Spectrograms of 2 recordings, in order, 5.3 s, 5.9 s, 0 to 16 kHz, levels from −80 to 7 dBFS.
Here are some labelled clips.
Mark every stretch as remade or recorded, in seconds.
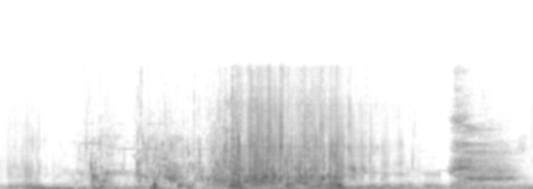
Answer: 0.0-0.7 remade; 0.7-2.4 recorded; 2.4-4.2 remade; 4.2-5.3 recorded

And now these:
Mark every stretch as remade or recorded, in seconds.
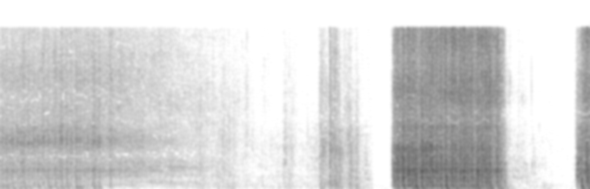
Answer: 0.0-4.1 recorded; 4.1-5.9 remade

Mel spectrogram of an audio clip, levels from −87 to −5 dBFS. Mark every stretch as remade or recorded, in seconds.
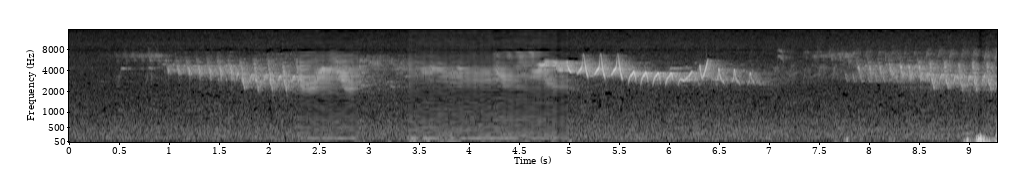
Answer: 0.0-2.3 recorded; 2.3-2.9 remade; 2.9-3.4 recorded; 3.4-5.0 remade; 5.0-9.3 recorded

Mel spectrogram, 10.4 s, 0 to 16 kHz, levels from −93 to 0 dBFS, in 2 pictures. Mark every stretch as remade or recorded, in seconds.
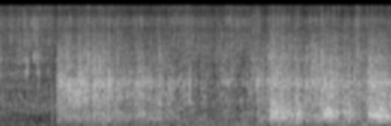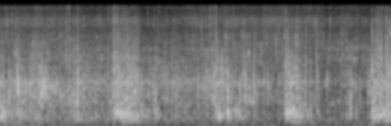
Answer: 0.0-1.0 recorded; 1.0-1.8 remade; 1.8-10.4 recorded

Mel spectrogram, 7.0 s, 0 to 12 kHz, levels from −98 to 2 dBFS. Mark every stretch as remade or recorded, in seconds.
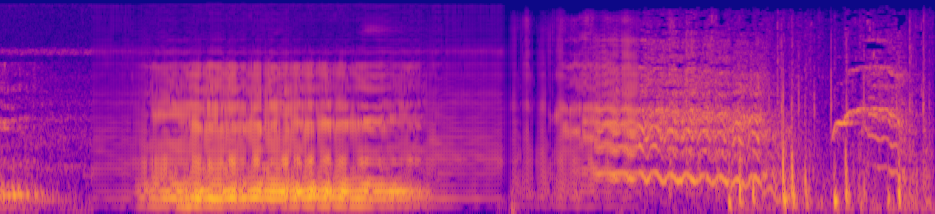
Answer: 0.0-0.7 recorded; 0.7-4.8 remade; 4.8-7.0 recorded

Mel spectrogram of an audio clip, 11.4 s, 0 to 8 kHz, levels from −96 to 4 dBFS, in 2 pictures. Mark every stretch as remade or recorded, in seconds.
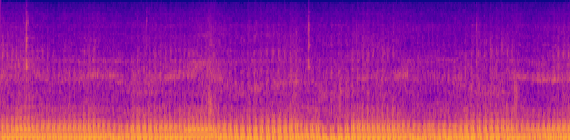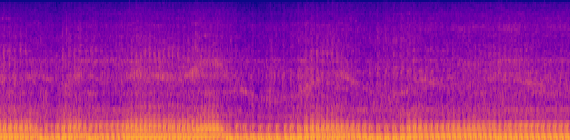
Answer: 0.0-1.2 recorded; 1.2-3.0 remade; 3.0-4.3 recorded; 4.3-6.6 remade; 6.6-7.4 recorded; 7.4-8.1 remade; 8.1-11.4 recorded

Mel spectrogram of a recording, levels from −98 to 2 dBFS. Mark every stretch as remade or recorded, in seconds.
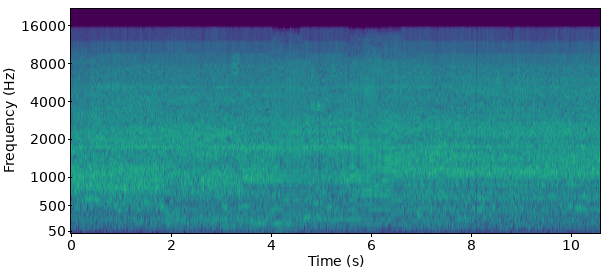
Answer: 0.0-4.0 recorded; 4.0-4.6 remade; 4.6-5.5 recorded; 5.5-6.6 remade; 6.6-10.6 recorded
